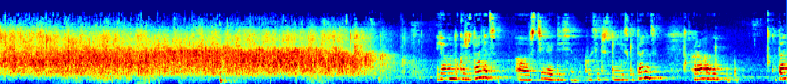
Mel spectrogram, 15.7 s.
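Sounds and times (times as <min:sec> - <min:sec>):
audience applause: 0:00.0 - 0:08.2
speech: 0:09.3 - 0:14.9, 0:15.6 - 0:15.7.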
